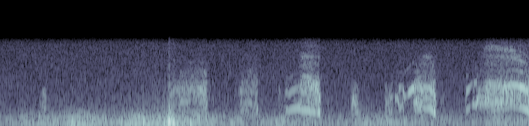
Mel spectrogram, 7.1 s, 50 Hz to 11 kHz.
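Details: Recorded March 1, 2014, Juliet, a black bear in a long-term research program: a low rumbling thump early on, then a series of short whining, bent-pitch cries in the second half.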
